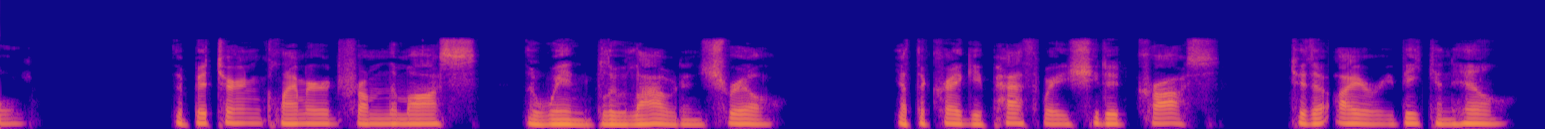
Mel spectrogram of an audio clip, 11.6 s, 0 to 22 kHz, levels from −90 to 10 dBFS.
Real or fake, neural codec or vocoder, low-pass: real; none; 7.2 kHz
